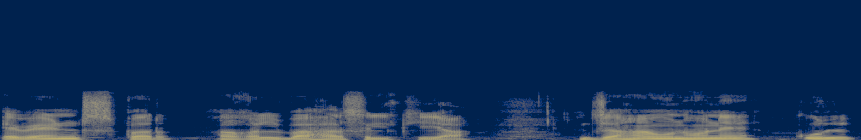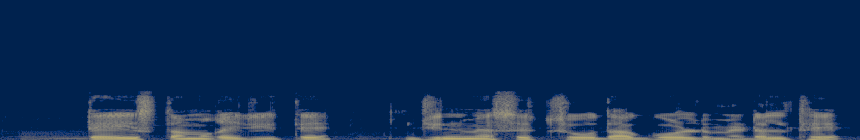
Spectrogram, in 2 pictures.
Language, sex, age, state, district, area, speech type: Urdu, male, 30-45, Uttar Pradesh, Saharanpur, urban, spontaneous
